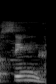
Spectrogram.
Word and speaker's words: सिंह: तो सिंह घ करते हैं, वहां घ है क्या? घ नहीं है, तो इसलिए सी, ये तो सी हो गया, उसके ऊपर अनुनासिक है तो नाक में उच्चारण हो गया सी, और बाद में ह का पूरा उच्चारण करना, सिंह ह, सिंह ह, ये सही उच्चारण होगा, सिंह नहीं बोलना है।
